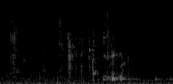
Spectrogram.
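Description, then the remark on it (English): A quiet sip of water: soft wet mouth clicks and a small gulp around the middle of a short, faint stretch, with no talking. “I just took a sip of water because God knows I'd be smacking.”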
